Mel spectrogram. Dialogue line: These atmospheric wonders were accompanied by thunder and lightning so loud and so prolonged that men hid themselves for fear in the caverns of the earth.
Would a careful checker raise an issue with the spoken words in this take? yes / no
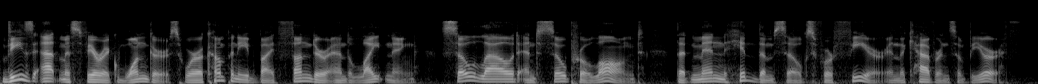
no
